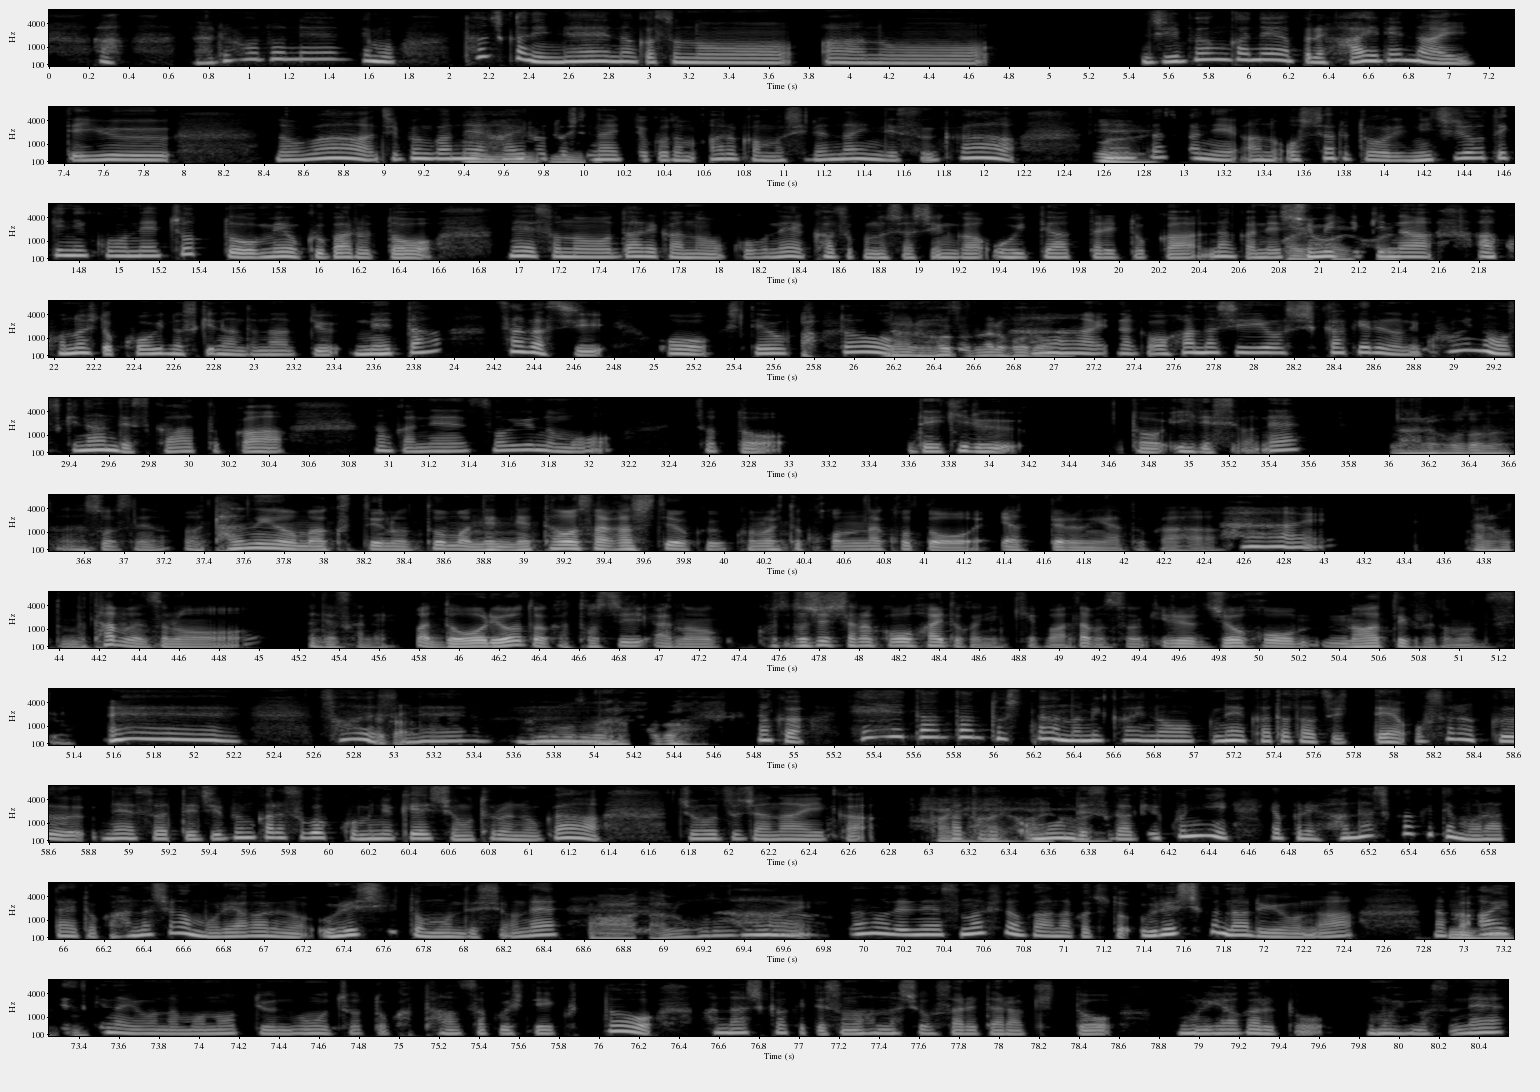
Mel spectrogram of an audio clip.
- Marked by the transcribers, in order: tapping; other noise
- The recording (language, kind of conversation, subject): Japanese, advice, 集まりでいつも孤立してしまうのですが、どうすれば自然に交流できますか？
